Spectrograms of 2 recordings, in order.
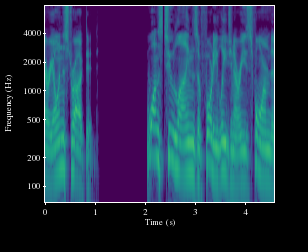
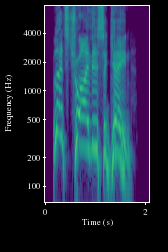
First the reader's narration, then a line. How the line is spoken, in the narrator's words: shouted while walking beside the formation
